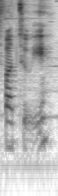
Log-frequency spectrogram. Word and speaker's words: Fatui: of Samu okay and it is fatui I was just pronouncing it wrong it's Li and dice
